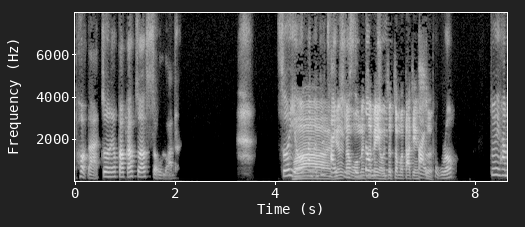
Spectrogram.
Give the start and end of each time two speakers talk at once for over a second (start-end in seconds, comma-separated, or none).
4.3-6.2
